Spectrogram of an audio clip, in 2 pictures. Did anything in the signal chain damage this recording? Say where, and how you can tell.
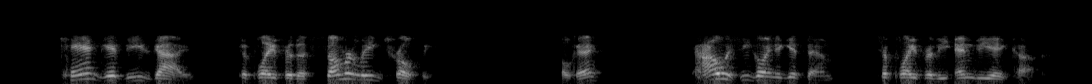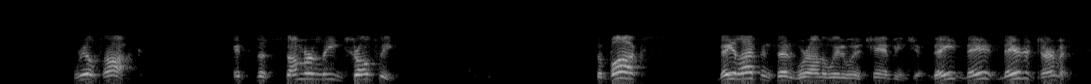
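Yes, at the codec stage: the speech has passed through the GSM full-rate codec for its whole length, with a sound that fits the 13 kbps full-rate mode. The coder models the vocal tract and drives it with a sparse, regularly spaced pulse excitation, so voicing takes on a plainly audible buzzy, gravelly roughness. The channel runs only from about 300 Hz to 3.7 kHz, so the low body and all upper brightness are missing, leaving a thin, narrowband telephone tone.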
